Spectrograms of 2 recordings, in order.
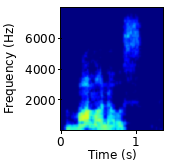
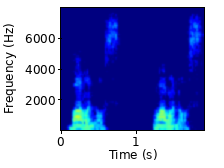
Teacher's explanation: the V is usually pronounced in Spanish as closer to a B.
